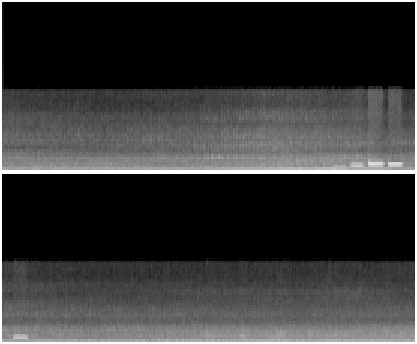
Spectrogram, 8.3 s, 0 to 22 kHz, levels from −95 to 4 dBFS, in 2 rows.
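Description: From start to finish there's 4-bit ADPCM compression, and it's plainly audible. Each sample is coded as a coarse step from a prediction, so a gritty hiss rides on every loud passage, and nothing comes through above about 10.7 kHz, which fits a low-rate setting around 89 kbps.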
